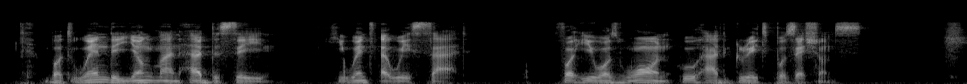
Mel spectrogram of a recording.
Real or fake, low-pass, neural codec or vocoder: real; 7.2 kHz; none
